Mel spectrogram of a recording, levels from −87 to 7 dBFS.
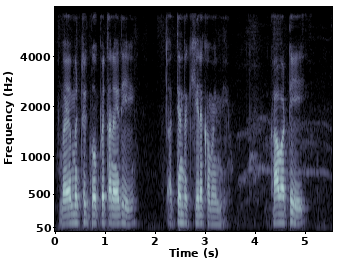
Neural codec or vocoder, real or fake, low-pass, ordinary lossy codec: none; real; 7.2 kHz; AAC, 48 kbps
